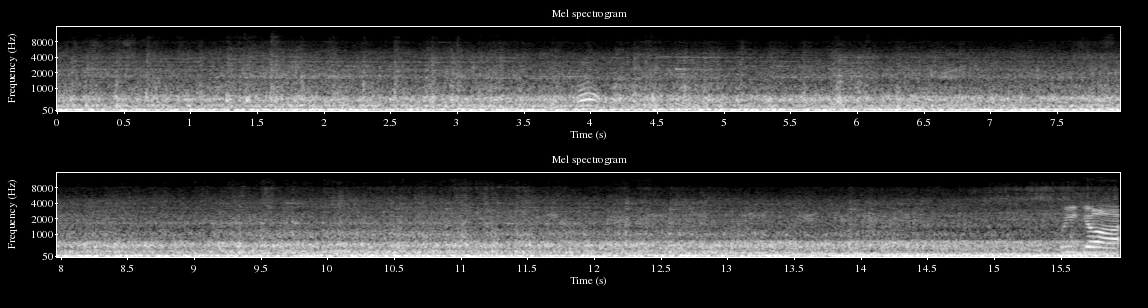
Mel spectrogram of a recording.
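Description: A freight train with a distributed power unit rolls past trackside, a loud continuous rumble with wheel clatter throughout.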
